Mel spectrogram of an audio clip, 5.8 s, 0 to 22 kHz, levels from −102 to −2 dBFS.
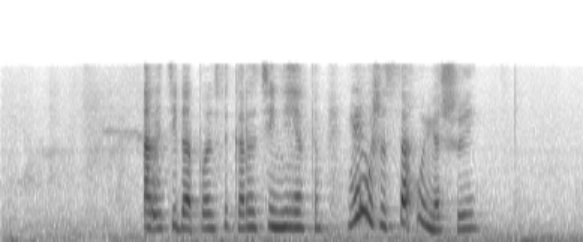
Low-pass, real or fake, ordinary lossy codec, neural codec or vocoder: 7.2 kHz; fake; MP3, 48 kbps; codec, 16 kHz, 0.5 kbps, FunCodec, trained on Chinese and English, 25 frames a second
